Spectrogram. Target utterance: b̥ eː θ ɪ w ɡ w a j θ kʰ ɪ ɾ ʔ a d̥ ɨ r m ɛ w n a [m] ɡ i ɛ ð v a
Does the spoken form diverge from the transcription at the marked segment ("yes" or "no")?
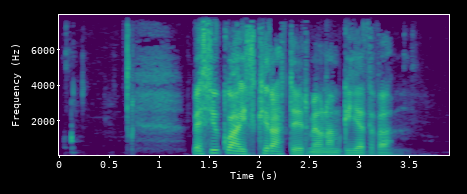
no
